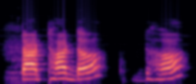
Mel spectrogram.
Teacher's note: ट का उच्चारण स्थान दंत से नहीं बल्कि मूर्धा से है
